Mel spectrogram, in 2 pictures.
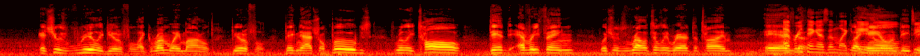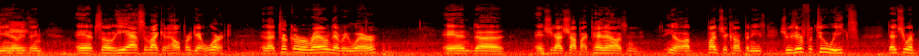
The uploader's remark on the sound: We recorded this on the drive to Vegas, so I slapped a telemarketer headset microphone thingie on his head and he was able to pod handsfree.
